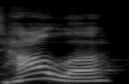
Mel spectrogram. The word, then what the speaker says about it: Valle: And I was actually going to come on here and say it's Valle, right?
